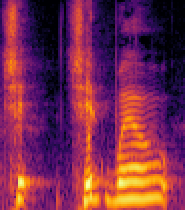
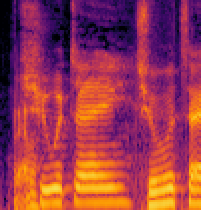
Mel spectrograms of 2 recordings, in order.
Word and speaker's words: Chiwetel: How do you pronounce it? Chitwell. I don't know how to pronounce his name. Chiwetel. I had to break that. I'm going to tell you like my dad told me how to read. I had to break it down into syllables.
